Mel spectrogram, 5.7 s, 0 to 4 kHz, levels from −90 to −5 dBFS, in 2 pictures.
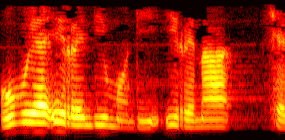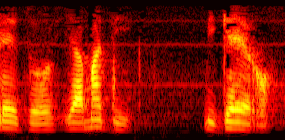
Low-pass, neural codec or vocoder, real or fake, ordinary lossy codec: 3.6 kHz; none; real; MP3, 16 kbps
